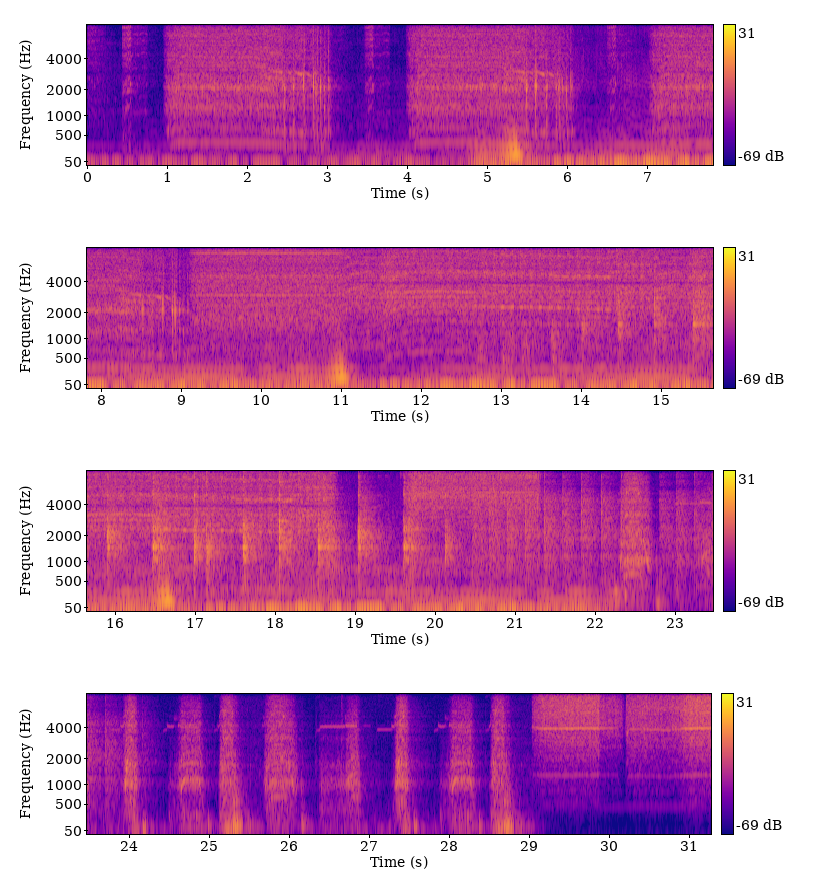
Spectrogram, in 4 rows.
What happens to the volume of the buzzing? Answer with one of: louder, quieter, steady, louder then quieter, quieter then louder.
louder then quieter.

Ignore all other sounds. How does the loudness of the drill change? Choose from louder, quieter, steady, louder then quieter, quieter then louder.
steady.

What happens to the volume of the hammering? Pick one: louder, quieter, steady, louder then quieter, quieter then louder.
louder then quieter.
